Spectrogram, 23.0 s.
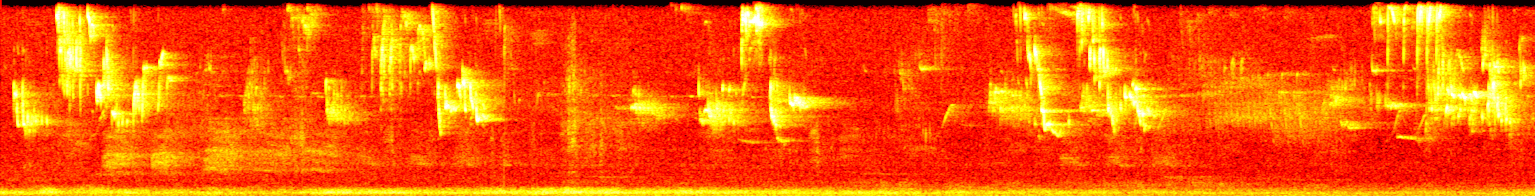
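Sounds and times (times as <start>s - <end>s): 
jet planes roaring: 0.0s - 23.0s
European robin singing: 0.2s - 2.7s, 3.6s - 7.5s, 9.5s - 12.3s, 14.2s - 23.0s.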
